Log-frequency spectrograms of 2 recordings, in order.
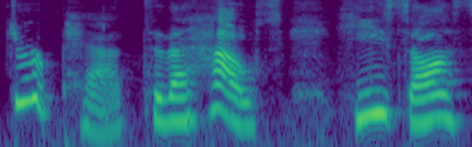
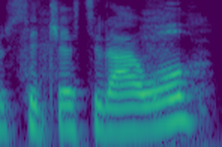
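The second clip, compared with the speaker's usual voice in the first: ordinary delivery, nothing marked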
